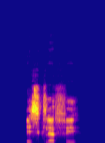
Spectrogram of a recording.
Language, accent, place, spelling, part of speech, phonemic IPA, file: French, France, Lyon, esclaffer, verb, /ɛs.kla.fe/, LL-Q150 (fra)-esclaffer.wav
- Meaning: to burst out in laughter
